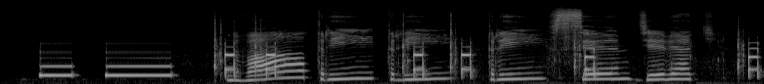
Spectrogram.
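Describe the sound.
Two steady electronic telephone tones, each lasting about half a second, sound while a number is dialed on a call to a consulate. A voice then speaks over a quiet line.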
